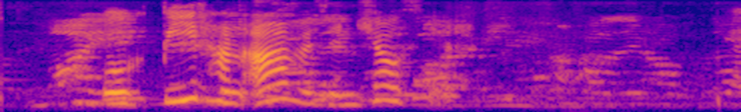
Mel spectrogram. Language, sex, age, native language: Icelandic, female, 11, Icelandic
